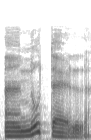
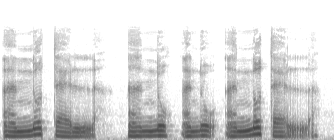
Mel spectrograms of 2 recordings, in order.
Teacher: I'm making this little liaison, this little link between the two.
